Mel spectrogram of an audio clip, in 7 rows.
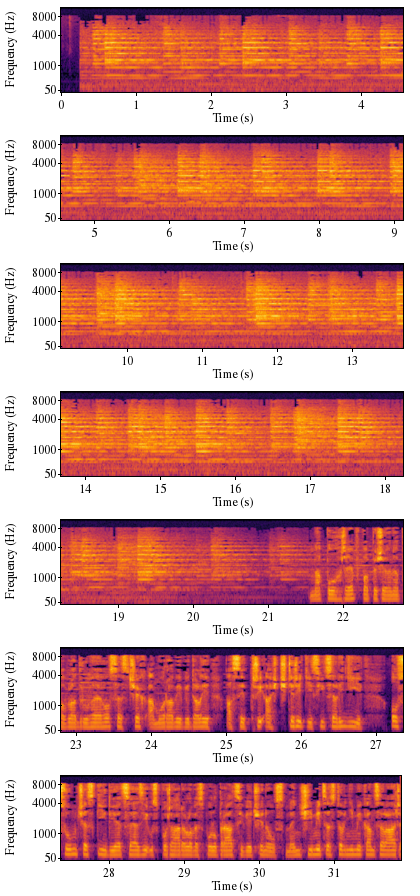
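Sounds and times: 
several church bells pealing together: 0.3 - 25.0
speech: 21.6 - 31.8.

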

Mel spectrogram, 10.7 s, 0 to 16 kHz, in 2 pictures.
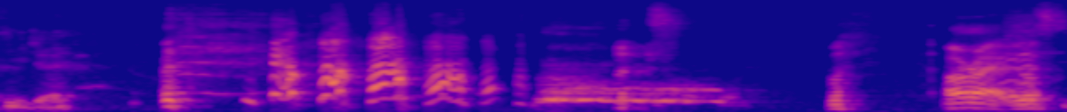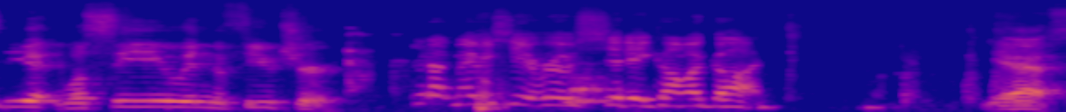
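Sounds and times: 
speech: 0.0 - 1.2, 4.2 - 9.4, 10.3 - 10.6
laughter: 0.8 - 3.4
dog barking: 2.7 - 3.7.

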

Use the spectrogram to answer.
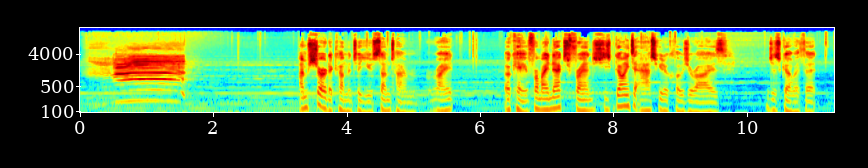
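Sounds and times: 
cow mooing: 0.0 - 1.8
speech: 3.3 - 5.8, 6.4 - 11.1.

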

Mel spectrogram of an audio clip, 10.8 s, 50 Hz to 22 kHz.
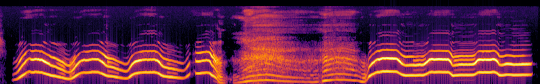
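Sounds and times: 
voice imitating a siren: 0.3 - 10.7.

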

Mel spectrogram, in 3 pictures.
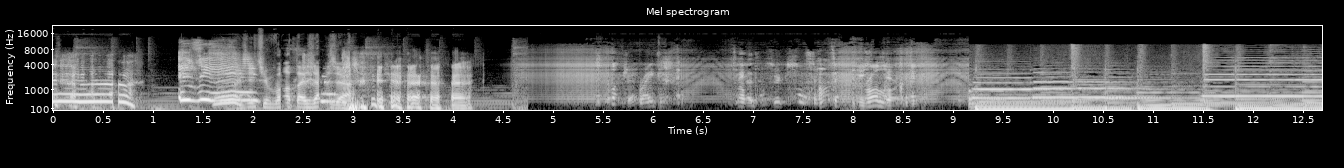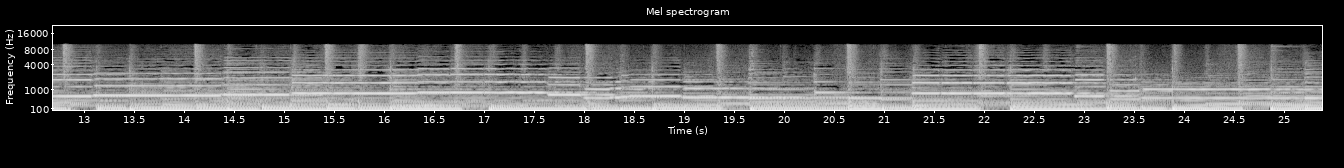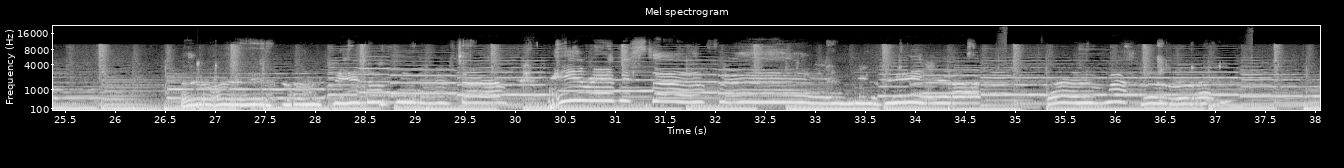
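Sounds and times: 
laughter: 0.0 - 0.9, 1.7 - 4.3, 26.7 - 29.0
romantic song played on the radio: 0.0 - 4.3, 9.2 - 38.0
speech: 2.0 - 4.4, 7.2 - 9.3.

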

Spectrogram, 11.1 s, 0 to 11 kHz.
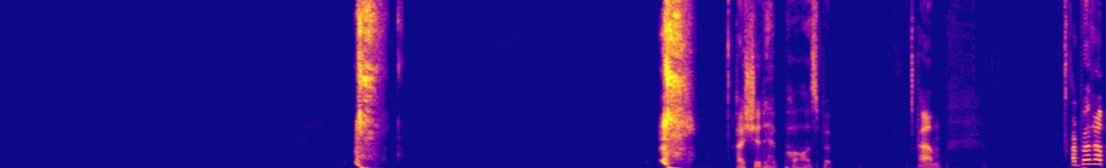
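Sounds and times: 
person sneezing: 3.5 - 4.1, 6.5 - 7.1
speech: 7.4 - 8.4, 9.2 - 9.7, 10.7 - 11.0.

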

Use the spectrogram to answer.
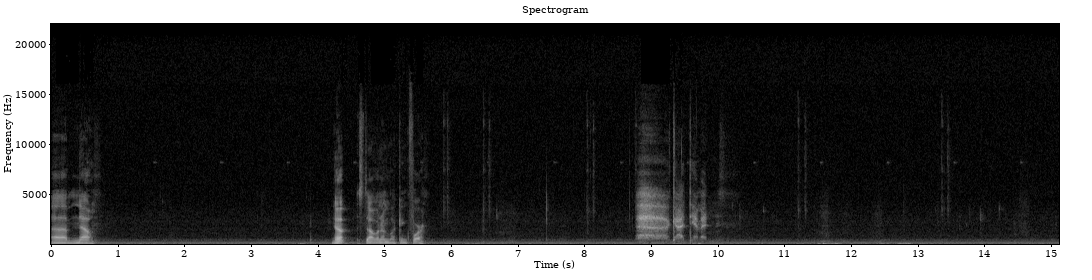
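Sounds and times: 
speech: 0.0 - 0.8, 4.2 - 5.7
low steady hum: 0.0 - 15.1
computer keyboard typing: 5.8 - 6.7, 10.6 - 11.4, 13.3 - 14.0.

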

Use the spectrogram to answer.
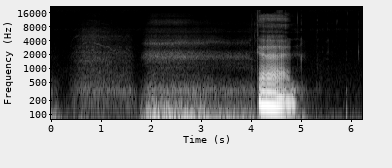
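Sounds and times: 
deep breathing during a seated yoga stretch: 0.0 - 4.2
speech: 4.2 - 4.8.

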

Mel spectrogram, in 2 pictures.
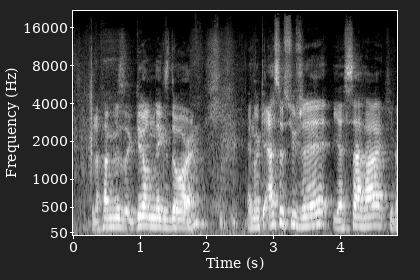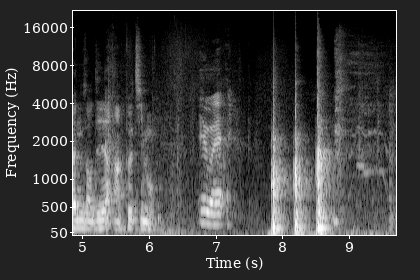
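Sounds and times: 
faint noise: 0.0 - 9.7
speech: 0.3 - 6.2, 6.8 - 8.0
knocking on a door: 7.8 - 8.8.

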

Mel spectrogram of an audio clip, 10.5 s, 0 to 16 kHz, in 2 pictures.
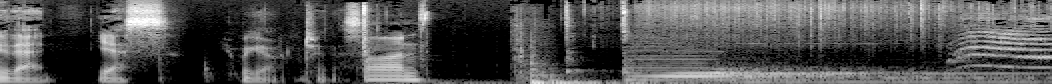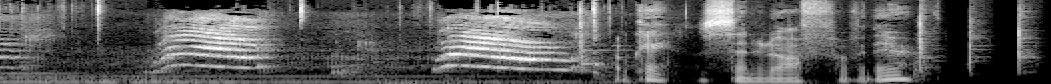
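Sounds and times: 
speech: 0.0 - 4.2, 8.4 - 10.0
steady low electrical hum: 3.0 - 8.8
kitten meowing: 4.8 - 8.3.

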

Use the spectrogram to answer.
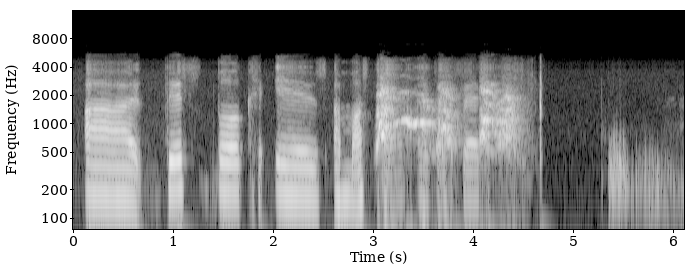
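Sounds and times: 
speech: 0.1 - 4.4
dog barking: 3.0 - 4.6.

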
